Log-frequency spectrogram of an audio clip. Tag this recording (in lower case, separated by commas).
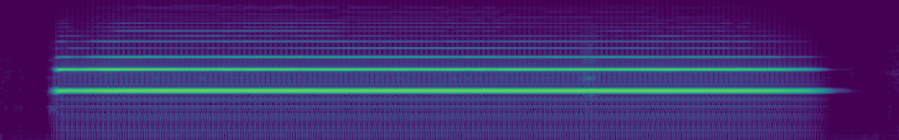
musical instrument, music, wind instrument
